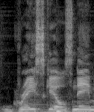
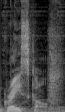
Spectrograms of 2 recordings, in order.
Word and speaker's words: Grayscale: Now, we could do a drinking game for every time that I mispronounce Grayscale's name and call him Grayskull.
